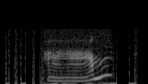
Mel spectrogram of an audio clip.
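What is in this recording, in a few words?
"aam2", Cantonese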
